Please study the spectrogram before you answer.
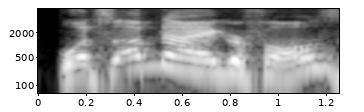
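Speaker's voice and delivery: high, bright crowd greeting; cheery mock frontman; stage shout-out. Shown as a demonstration. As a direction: greet the venue by name. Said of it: "That would've been cool".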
